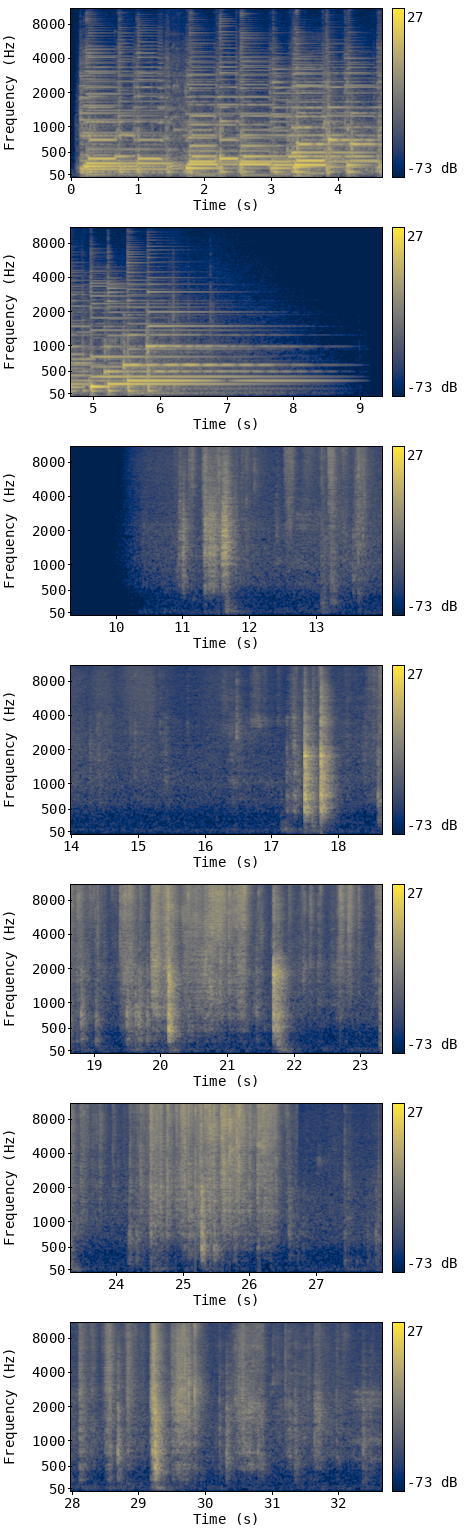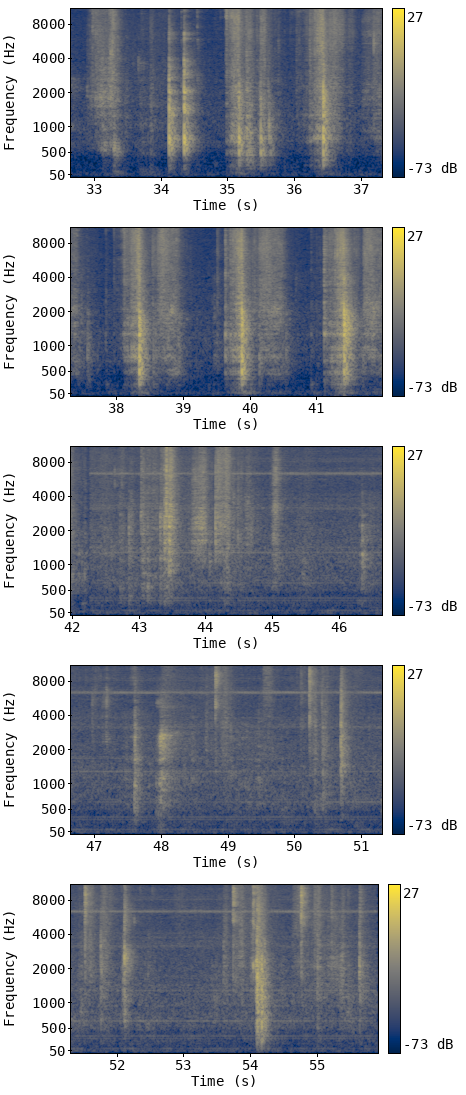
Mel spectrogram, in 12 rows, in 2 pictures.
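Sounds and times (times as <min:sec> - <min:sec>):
packaging rustling and tearing: 0:18.5 - 0:26.8, 0:28.2 - 0:31.8.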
